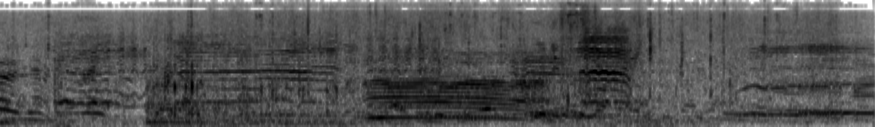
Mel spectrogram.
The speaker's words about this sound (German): derweil die Hirten ihre Kühe, Ziegen, Schafe und Kamele in die Bomas treiben, in die mit Dornengesträuch geschützten Übernachtungsplätze.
